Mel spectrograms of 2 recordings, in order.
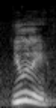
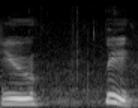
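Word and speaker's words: Juli: in June okay so try the next one yuly ok so that's you Lee and that's July so these are only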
